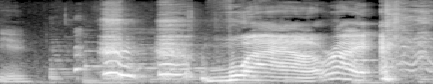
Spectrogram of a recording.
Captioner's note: laughing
